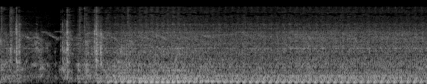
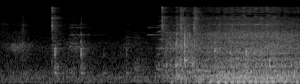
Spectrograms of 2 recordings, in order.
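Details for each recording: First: Honda Scoopy ESP fuel-injected scooter, kickstarted after fuel pump fix: catches after a short kick and settles into a steady, even idle of about four beats a second, no misses; previously wouldn't start even after ten kicks. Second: Honda Scoopy ESP fuel-injected scooter, weak/dead battery (borrowed battery fitted), being started by kick: a couple of kicks with no catch, then it fires into a fast, busy idle; hard starting from a clogged fuel pump filter, weak fuel pressure, idle surging.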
